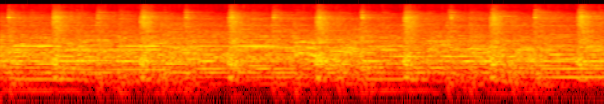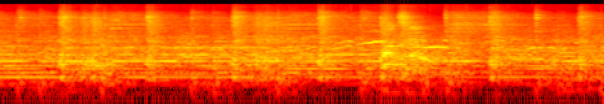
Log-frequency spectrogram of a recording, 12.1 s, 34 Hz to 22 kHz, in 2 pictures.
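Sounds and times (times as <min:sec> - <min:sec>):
live band with guitars and drums: 0:00.0 - 0:12.0.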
